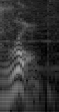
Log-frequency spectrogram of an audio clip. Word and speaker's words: wrong: first letter that's right although we can't hear it the first letter in the word wrong is a w it's a silent letter and who knows what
